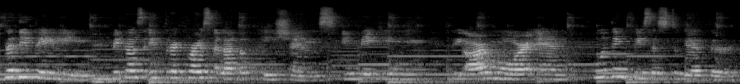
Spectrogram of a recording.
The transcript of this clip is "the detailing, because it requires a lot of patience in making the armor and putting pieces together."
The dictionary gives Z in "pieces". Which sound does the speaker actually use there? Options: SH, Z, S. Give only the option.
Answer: S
